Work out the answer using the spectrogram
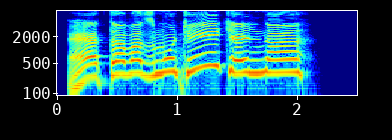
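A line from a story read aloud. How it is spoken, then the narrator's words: Shouted out. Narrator (Russian): выкрикнул кто-то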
